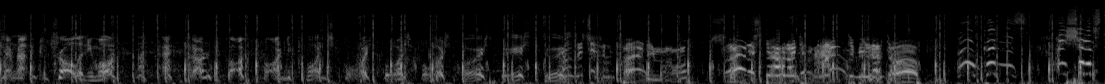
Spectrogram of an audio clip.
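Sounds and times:
horses' hooves clip-clopping pulling a wagon around Devil's Tower: 0.0s - 11.0s
speech: 0.2s - 9.4s
laughter: 0.6s - 9.1s.

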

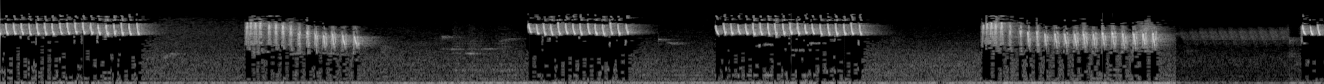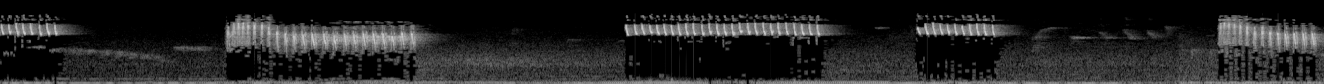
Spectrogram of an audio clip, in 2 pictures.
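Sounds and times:
bird trilling: 0.0s - 1.8s, 2.4s - 8.9s, 9.8s - 17.6s, 19.4s - 26.4s.

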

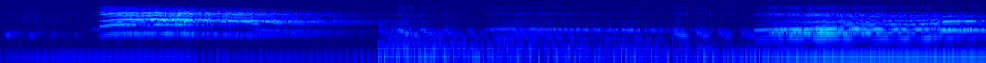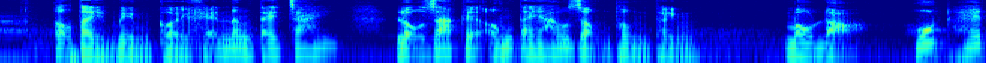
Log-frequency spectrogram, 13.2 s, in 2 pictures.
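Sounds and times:
eerie children crying and wailing at night: 0.6s - 6.8s
speech: 7.0s - 13.1s.

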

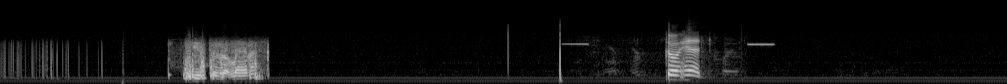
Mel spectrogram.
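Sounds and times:
low hum and hiss of an open radio channel: 0.0s - 10.0s
radio microphone key beep: 5.6s - 6.0s, 6.7s - 7.8s.

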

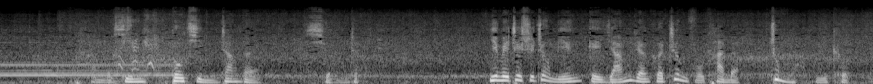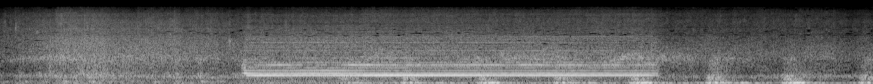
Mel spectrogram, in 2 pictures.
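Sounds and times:
train whistle of a train moving slowly onto a flooded track: 0.0s - 1.9s, 11.1s - 15.4s
constant rain: 0.0s - 17.4s
rushing water on a flooded track: 0.0s - 17.4s
speech: 0.9s - 3.8s, 4.9s - 9.0s
dull knocks: 12.1s - 17.4s.

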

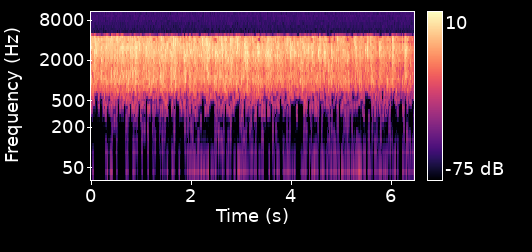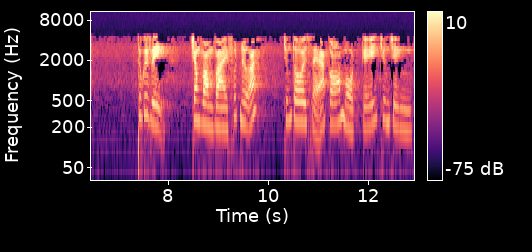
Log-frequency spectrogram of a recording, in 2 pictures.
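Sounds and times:
audience applause: 0.0s - 6.5s
speech: 7.4s - 12.9s.

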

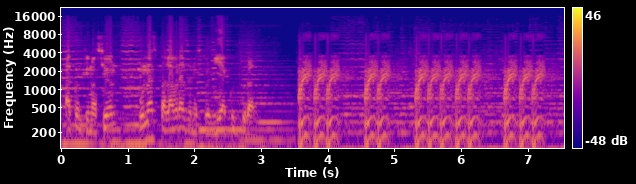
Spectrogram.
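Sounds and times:
speech: 0.1s - 7.4s
duck quacking: 3.6s - 7.4s.

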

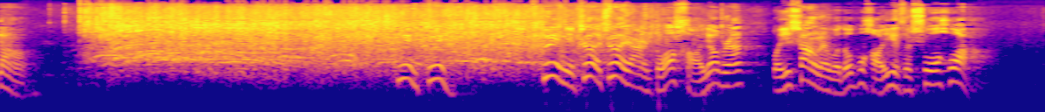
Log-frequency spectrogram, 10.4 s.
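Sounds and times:
speech: 0.0s - 0.4s, 4.0s - 4.7s, 5.4s - 9.9s
audience applause and cheering: 0.8s - 6.8s.

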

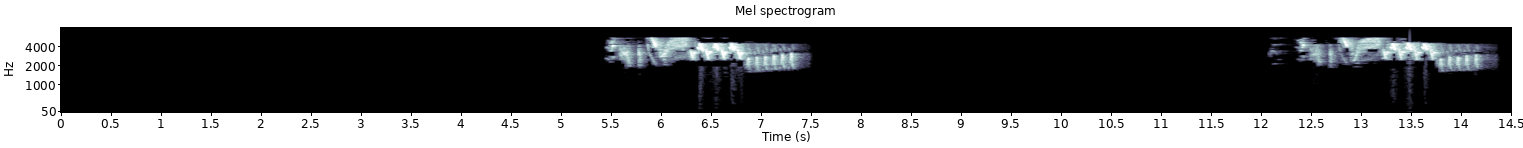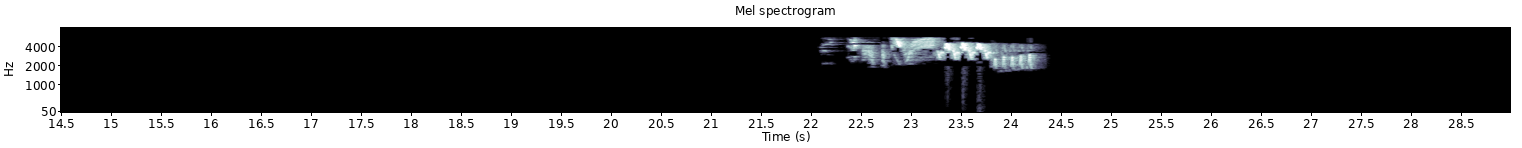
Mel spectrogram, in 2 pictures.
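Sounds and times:
house wren singing: 5.5s - 7.5s, 12.1s - 14.4s, 22.1s - 24.4s.

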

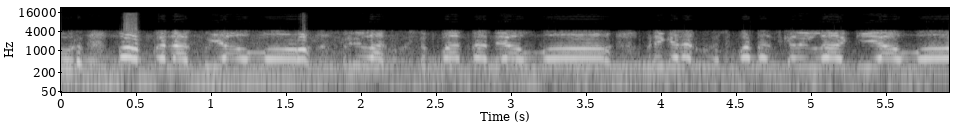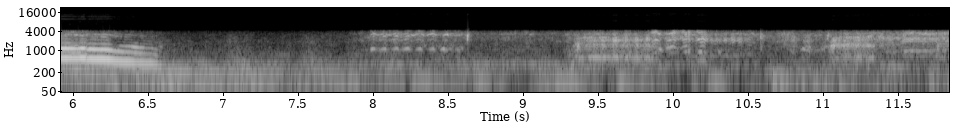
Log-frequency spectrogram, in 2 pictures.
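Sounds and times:
speech: 0.0s - 6.4s
low rumble: 0.0s - 9.5s
goats bleating on a farm: 7.9s - 8.7s, 9.3s - 11.8s.

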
